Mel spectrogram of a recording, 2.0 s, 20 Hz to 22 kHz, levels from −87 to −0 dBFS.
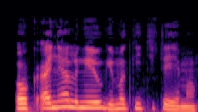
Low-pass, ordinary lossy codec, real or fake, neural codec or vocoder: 19.8 kHz; MP3, 48 kbps; fake; vocoder, 44.1 kHz, 128 mel bands, Pupu-Vocoder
